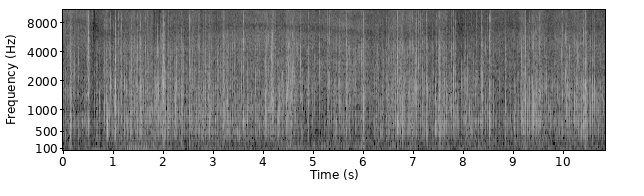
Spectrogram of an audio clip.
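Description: Fingertips and long painted nails press, rub and scratch the crinkled surface of a large, flat, empty brown kraft paper Amazon mailer with a shipping label, lying on a table. The result is a continuous stream of dense, bright crinkling and crackling with short, sharp scratchy bursts and almost no low end.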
